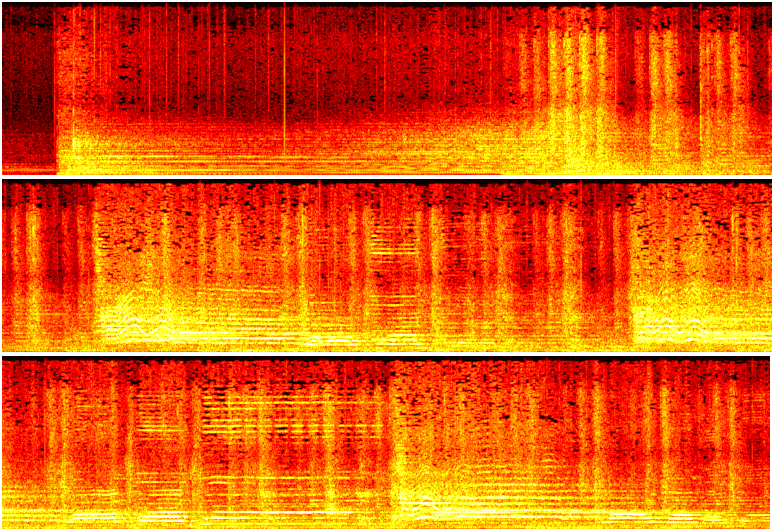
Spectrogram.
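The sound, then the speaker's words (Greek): Dramatic Wild West film orchestral theme with a high whistled melody rising over full accompaniment, punctuated by a few sharp whip cracks at intervals; loud, no talking. “Το μελωδικό σφύριγμα, όπως και το χτύπημα ενός μαστίγιου, ήχοι που εισήγαγε ο ίδιος, έγιναν σημεία αναφορά της άγριας δύσης.”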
